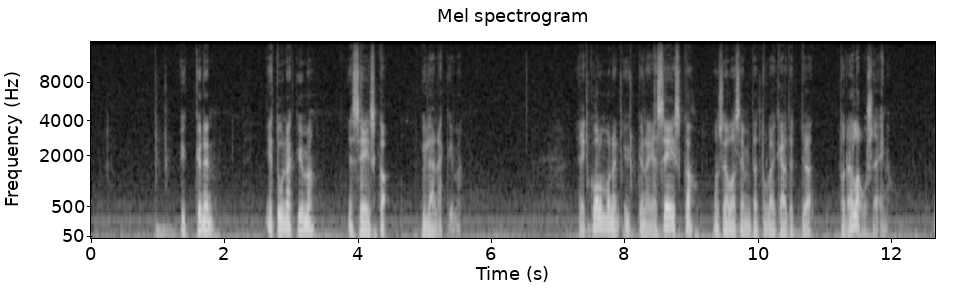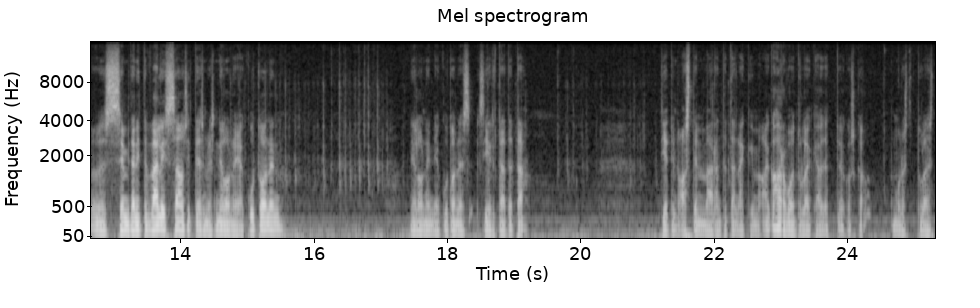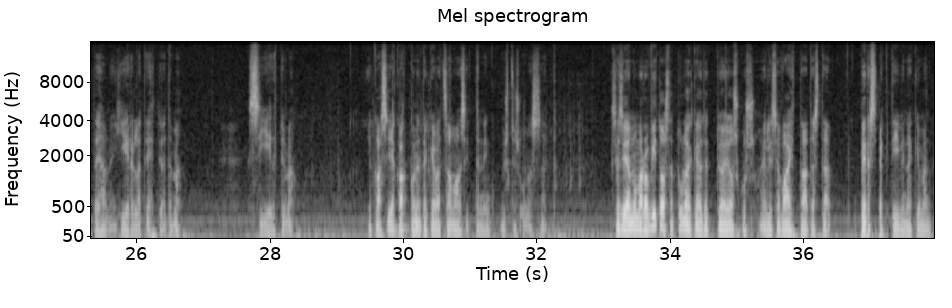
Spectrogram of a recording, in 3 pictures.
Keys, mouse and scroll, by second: 5.7-9.8 scroll down 1, 24.6 middle click, 33.2 middle click.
